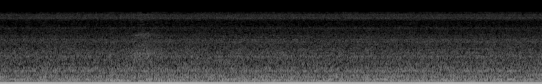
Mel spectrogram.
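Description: Steady low hum with an even hiss underneath; nothing else stands out.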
